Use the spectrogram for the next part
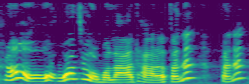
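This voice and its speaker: Lady telling a story all dramatic, high voice that jumps all over. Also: very animated, fast, a bit bright. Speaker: podcast co-host. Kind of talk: casual chat.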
